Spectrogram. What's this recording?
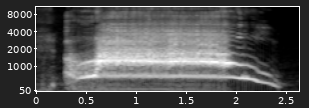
Sound effects > Other
videogame death scream
videogame, scream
